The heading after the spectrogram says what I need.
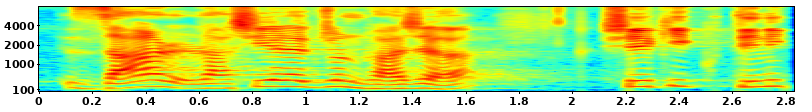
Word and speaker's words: tsar: টাজার নয় উচ্চারণটা, কিন্তু TSAR, টি আছে বলে টাজার নয় উচ্চারণটা।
